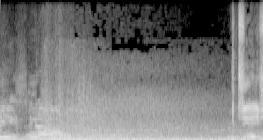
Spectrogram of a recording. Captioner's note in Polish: boom!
